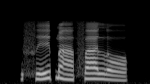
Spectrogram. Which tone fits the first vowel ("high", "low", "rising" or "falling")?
rising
